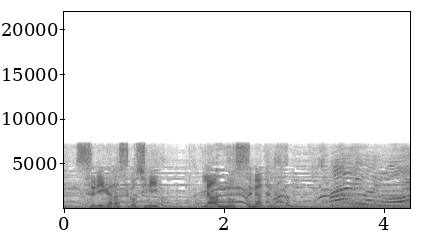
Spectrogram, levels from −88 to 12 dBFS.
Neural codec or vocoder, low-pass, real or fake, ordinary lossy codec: none; 7.2 kHz; real; none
